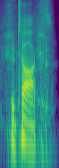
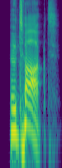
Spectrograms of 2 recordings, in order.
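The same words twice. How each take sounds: First: Said in the usual way. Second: Higher-pitched mock demand; mock interrogation. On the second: Streamer playfully demanding to know who told, mock interrogation.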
